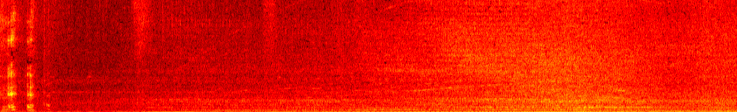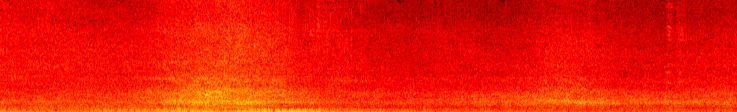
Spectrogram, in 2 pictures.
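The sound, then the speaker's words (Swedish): Steady, continuous roar of road traffic on Munkbroleden, the through-route around Gamla stan in Stockholm, with vehicles passing and one louder pass swelling around the middle; no voices, just dense engine and tire noise throughout. “Det här är trafiken på Munkbroleden, alltså genomfartsleden runt Gamla stan i Stockholm.”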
